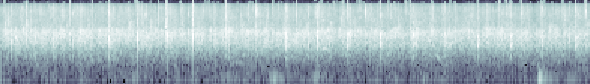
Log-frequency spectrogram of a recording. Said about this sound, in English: Can I just get one more round of applause for all of our readers tonight? Thank you so much.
